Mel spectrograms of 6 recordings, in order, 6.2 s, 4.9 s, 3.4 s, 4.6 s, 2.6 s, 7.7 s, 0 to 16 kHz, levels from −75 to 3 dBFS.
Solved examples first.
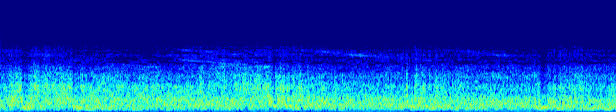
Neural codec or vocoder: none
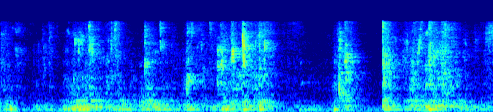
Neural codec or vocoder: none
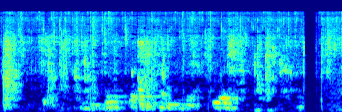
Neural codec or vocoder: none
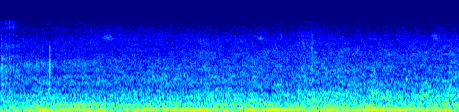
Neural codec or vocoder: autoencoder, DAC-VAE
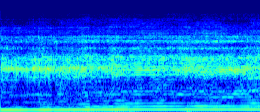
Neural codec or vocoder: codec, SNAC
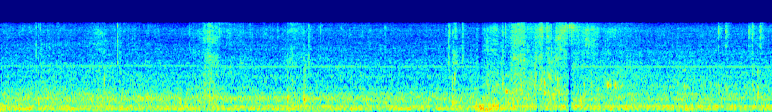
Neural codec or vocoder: none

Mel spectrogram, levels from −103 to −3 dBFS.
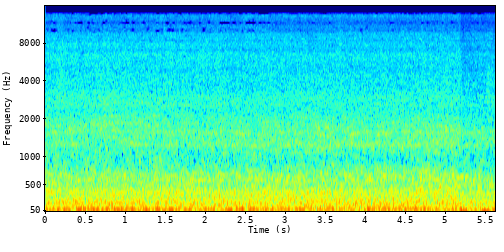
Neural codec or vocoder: none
